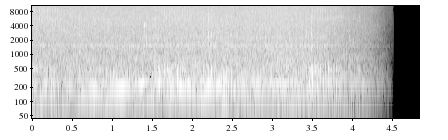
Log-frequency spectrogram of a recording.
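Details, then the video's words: Contented purring from Heidi, an elderly adopted cat from the Humane Society of New York City, during a sunny massage in March 2021; soft low continuous rumble with faint rhythmic texture, fading out near the end. "Heidi — Massage in the Sun"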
